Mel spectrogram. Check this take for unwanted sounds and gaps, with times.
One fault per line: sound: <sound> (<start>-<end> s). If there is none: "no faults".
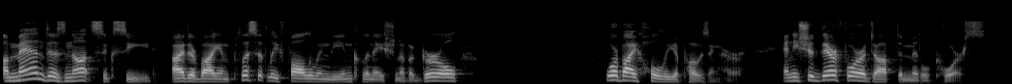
no faults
